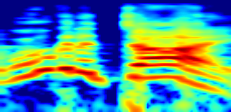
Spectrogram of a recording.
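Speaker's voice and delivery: hammed-up panic; mock Anakin. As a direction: wail it like a sulky teen. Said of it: "It's like".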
